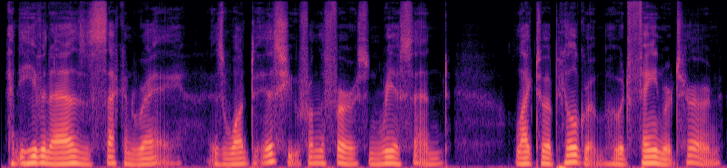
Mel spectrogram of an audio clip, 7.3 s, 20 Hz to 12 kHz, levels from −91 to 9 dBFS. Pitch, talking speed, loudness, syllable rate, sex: 120 Hz, 190 wpm, -19 LUFS, 4.7 syllables/s, male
